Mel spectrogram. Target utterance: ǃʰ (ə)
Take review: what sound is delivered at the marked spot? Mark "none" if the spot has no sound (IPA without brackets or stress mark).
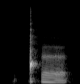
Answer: ə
